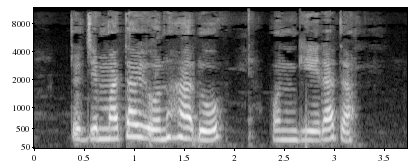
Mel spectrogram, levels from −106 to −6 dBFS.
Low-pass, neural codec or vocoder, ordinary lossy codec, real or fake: 10.8 kHz; none; AAC, 32 kbps; real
